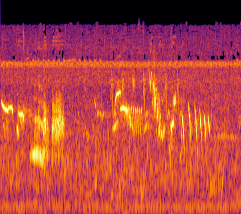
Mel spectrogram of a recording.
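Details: White-rumped shama (murai batu) song, used as a master track to train other shamas, set with nature sounds and trickling water: bright whistled notes, then a fast run of short repeated notes near the end.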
